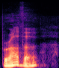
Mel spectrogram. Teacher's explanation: many words like brother are written with a short O but pronounced with a strut vowel.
